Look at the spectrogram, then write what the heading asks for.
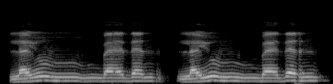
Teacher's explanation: এই নুন উচ্চারণ হবে না, এর নুনটা মিম হয়ে যাবে।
